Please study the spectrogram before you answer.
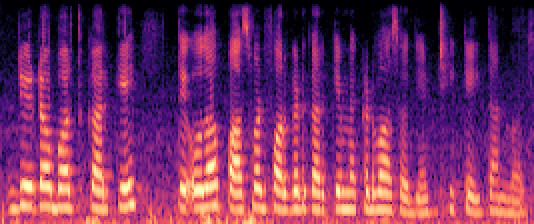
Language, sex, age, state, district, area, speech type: Punjabi, female, 18-30, Punjab, Muktsar, urban, spontaneous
